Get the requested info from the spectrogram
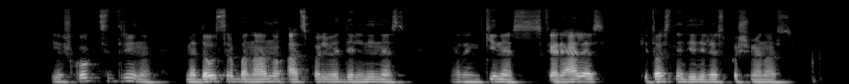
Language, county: Lithuanian, Vilnius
